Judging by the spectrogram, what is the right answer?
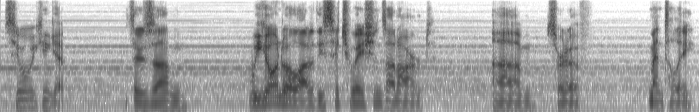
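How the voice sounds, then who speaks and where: A man with a low voice chats casually as a tabletop player. He lays out plans step by step. Soft music sits behind him. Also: steady tone, moderate pace. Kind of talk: casual tabletop game talk.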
